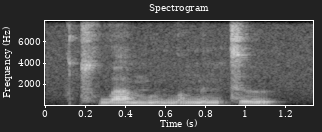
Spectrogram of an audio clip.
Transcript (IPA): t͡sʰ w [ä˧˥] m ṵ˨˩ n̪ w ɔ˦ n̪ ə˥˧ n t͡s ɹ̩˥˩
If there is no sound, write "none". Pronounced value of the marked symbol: ä˧˥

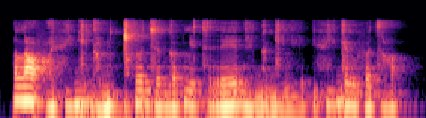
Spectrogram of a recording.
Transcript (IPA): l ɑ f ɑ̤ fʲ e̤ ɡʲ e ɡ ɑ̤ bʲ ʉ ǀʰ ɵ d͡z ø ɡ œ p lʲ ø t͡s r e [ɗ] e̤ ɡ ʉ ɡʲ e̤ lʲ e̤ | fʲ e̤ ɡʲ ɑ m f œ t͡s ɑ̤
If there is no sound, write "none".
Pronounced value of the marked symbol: ɗ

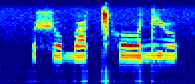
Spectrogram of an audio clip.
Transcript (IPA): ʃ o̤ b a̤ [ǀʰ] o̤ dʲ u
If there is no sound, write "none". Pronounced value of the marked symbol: ǀʰ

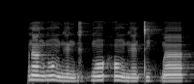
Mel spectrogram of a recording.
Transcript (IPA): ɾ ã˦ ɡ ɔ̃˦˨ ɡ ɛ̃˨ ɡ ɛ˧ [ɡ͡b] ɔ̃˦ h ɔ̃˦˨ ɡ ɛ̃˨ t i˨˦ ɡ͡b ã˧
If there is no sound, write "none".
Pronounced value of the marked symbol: ɡ͡b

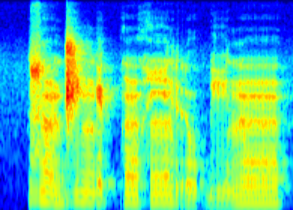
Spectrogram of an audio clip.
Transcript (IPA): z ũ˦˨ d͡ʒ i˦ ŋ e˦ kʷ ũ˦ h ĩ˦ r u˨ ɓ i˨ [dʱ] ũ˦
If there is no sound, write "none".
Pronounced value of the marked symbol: n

